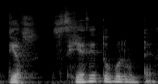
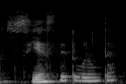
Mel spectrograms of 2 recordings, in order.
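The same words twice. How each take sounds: First: Said in the usual way. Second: Pleading prayer. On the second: Retold or imitated. Praying on the stairs for the girl, pleading higher. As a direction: repeat it higher, pleading, rising at the end. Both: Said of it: "y le pido a Dios".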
